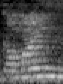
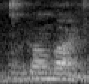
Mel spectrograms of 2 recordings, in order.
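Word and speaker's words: combine: यहाँ पर हम कमाइन नहीं कह सकते, हम प्रोनाउंस करेंगे कंबाइन।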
